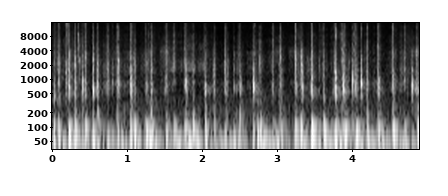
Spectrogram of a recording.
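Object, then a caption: Plastic keyboard with round keycaps. Long-nailed fingertips type steadily on a light blue plastic retro keyboard with round pastel keycaps and a hollow housing. A rapid stream of short, sharp key taps carries bright clicky tops over a deep, hollow low thump.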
